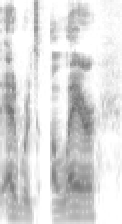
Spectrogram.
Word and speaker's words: Edwards-Helaire: You know, you have, on the other hand, the man, the myth, the legend, CEH, Clyde Edwards-Helaire. The H is silent.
